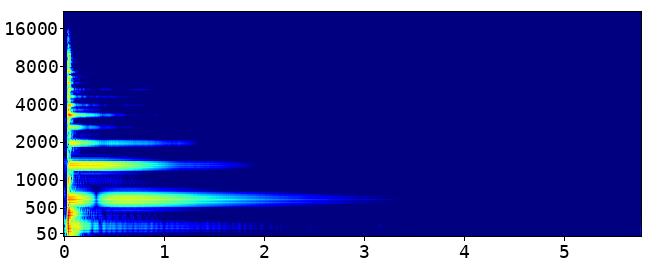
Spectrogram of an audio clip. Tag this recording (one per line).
single-notes
nylon-guitar
guitar
acoustic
